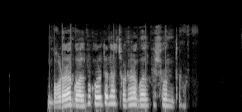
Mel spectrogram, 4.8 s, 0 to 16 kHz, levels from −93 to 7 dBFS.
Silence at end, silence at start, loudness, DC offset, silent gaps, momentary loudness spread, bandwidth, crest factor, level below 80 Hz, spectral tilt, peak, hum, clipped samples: 1.15 s; 0.95 s; -17 LUFS; under 0.1%; none; 14 LU; 7.6 kHz; 16 dB; -54 dBFS; -8 dB/octave; -2 dBFS; none; under 0.1%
